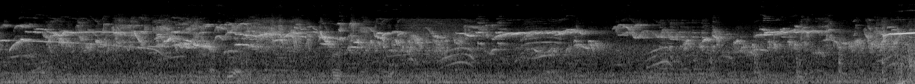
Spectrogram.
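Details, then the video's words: Champion caged Oriental magpie-robin in full tail-open display: long run of fast, varied whistles and scratchy notes. Several clear rising slurs, a brief dip near the end, then a loud sharp final note. "KACER BUKA EKOR FULL DAN JUARA"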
